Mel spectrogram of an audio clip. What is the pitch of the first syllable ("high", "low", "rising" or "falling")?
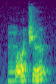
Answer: rising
